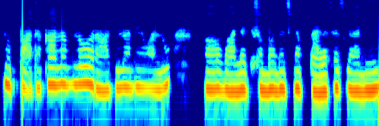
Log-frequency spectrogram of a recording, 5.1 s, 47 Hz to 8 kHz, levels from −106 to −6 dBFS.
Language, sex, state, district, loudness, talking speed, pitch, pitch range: Telugu, female, Telangana, Karimnagar, -37 LUFS, 95 wpm, 220 Hz, 205-230 Hz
